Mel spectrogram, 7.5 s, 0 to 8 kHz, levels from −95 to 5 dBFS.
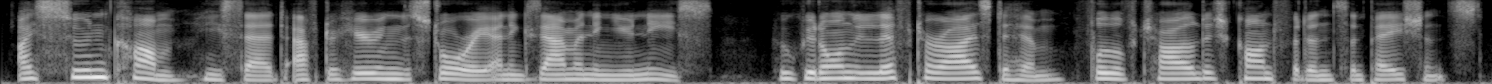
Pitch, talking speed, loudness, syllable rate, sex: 185 Hz, 210 wpm, -17 LUFS, 6.0 syllables/s, female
